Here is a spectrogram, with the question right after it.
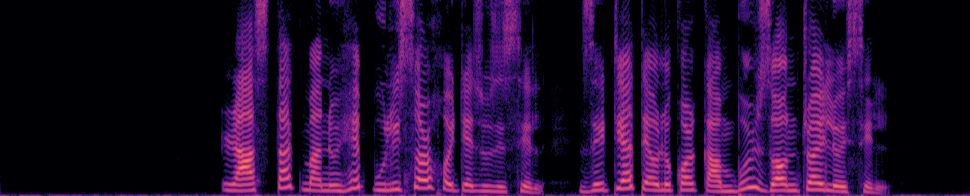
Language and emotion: Assamese, angry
